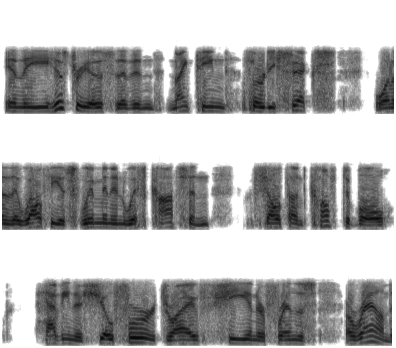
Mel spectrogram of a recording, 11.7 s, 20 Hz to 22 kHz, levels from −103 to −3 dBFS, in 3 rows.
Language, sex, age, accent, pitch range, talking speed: English, male, 60-79, American, 125-150 Hz, 130 wpm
